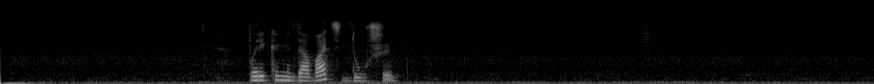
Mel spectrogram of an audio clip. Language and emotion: Russian, neutral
